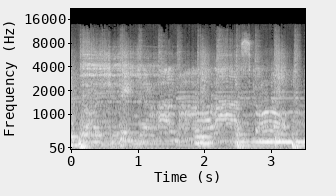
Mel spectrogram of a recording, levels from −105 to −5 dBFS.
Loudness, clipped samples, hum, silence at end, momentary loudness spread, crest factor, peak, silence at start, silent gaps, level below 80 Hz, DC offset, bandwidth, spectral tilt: -13 LUFS; under 0.1%; none; 0 s; 6 LU; 14 dB; 0 dBFS; 0 s; none; -28 dBFS; 1%; 13.5 kHz; -4 dB/octave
